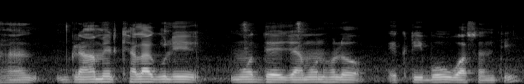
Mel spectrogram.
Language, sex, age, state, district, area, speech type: Bengali, male, 18-30, West Bengal, Howrah, urban, spontaneous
